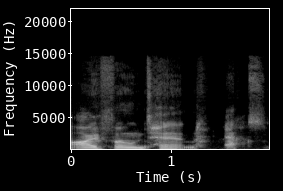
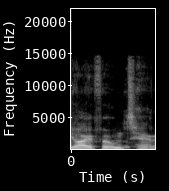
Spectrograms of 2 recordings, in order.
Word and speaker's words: iPhone X: it has pronounced the iPhone 10 and has not pronounced the iPhone X everybody putted the eggs Apple calls it the iPhone 10 so that is most certainly the official name of it it's the 10th anniversary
